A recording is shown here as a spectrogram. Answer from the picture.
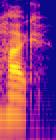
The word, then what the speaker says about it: Hoke: Scott Hoke was in a playoff with Nick Faldo. He had a 1.5-foot putt to win the Masters. And when your name rhymes with choke, the last thing you want to do is miss a 1.5-footer.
